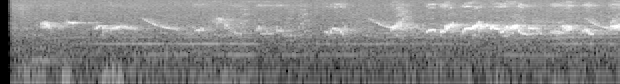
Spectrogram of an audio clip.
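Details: Wild red-whiskered bulbul raising young, singing near a fighting trap with a decoy bird: bright chirps and short whistled, slurred notes in quick, uneven bursts over a low rumble of background noise.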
